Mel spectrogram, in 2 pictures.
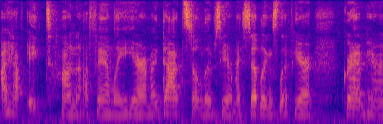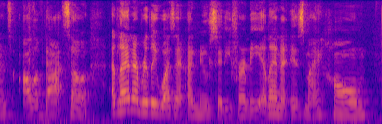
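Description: A woman with an American accent speaks at a moderate pace in a fairly low pitch with vocal fry and fairly even intonation, amid audible room echo. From US, Pittsburgh. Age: 20s. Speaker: podcast host and college student. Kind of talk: casual chat.

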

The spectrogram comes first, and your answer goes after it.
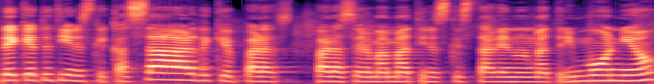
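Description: A woman's medium-pitched voice, a normal speaking voice with ordinary pitch variation, on a very clean recording with a silent background. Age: 20s. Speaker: young mother and communications student. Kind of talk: podcast interview.

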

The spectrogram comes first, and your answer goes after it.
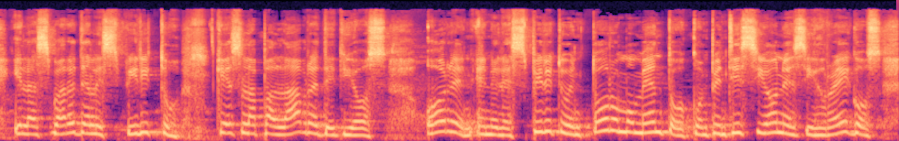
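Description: A woman speaks at a very slow pace with a fairly high pitch and ordinary pitch variation. Her loudness stays very even against noticeable background noise. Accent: non-native. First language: English (speaking Spanish). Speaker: pastor. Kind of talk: scripture reading. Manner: halting.

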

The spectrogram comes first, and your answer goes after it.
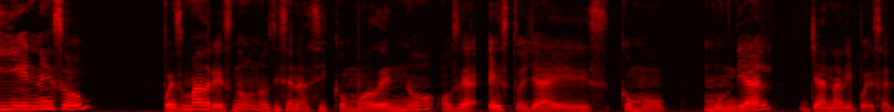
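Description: At a very slow pace, a woman with a Mexican accent speaks at a medium pitch with ordinary pitch variation. Her tone is dark and mellow. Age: 20s. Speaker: podcaster. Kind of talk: casual monologue.

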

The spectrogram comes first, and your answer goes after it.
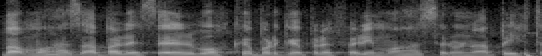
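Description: This woman speaks at a medium pitch in a monotone, flat delivery. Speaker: environmental journalist. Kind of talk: radio interview.

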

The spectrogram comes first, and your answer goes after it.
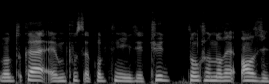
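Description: Recorded very cleanly against a silent background, a woman speaks at a fairly low pitch with ordinary pitch variation, the sound dry and close with no echo. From Senegalese and Guadeloupean family. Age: 20s. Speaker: podcast host, health student. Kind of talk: solo podcast monologue.

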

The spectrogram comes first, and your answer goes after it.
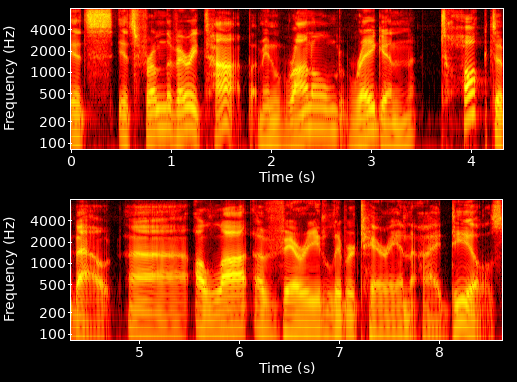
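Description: A normal speaking voice from a man, fairly low in pitch, moves at a fairly slow pace with lively intonation and an American accent. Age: 40s. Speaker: podcast host. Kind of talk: casual chat.

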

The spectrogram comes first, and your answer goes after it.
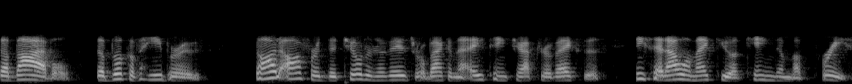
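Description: With a Tennessee accent, a woman talks at a fairly quick pace and medium pitch. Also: ordinary pitch variation. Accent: Southern US (Tennessee). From US South. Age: old. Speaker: activist. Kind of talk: casual chat.

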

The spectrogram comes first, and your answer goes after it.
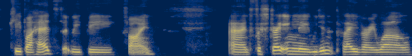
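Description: A woman's voice sits very deep and low, recorded with a dry, close sound and no echo. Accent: northern English. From northern England, near Manchester. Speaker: beach volleyball athlete. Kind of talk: casual interview. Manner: fast, run-on.

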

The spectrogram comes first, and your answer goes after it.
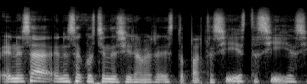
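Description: A man speaks at a very fast pace. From Mexico, Irapuato, Guanajuato. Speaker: retired professional footballer. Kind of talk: interview. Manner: halting, frequent repetitions.

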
